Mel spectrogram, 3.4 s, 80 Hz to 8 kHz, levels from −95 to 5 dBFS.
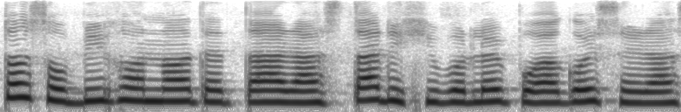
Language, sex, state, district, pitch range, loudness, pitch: Assamese, female, Assam, Kamrup Metropolitan, 270-295 Hz, -12 LUFS, 280 Hz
